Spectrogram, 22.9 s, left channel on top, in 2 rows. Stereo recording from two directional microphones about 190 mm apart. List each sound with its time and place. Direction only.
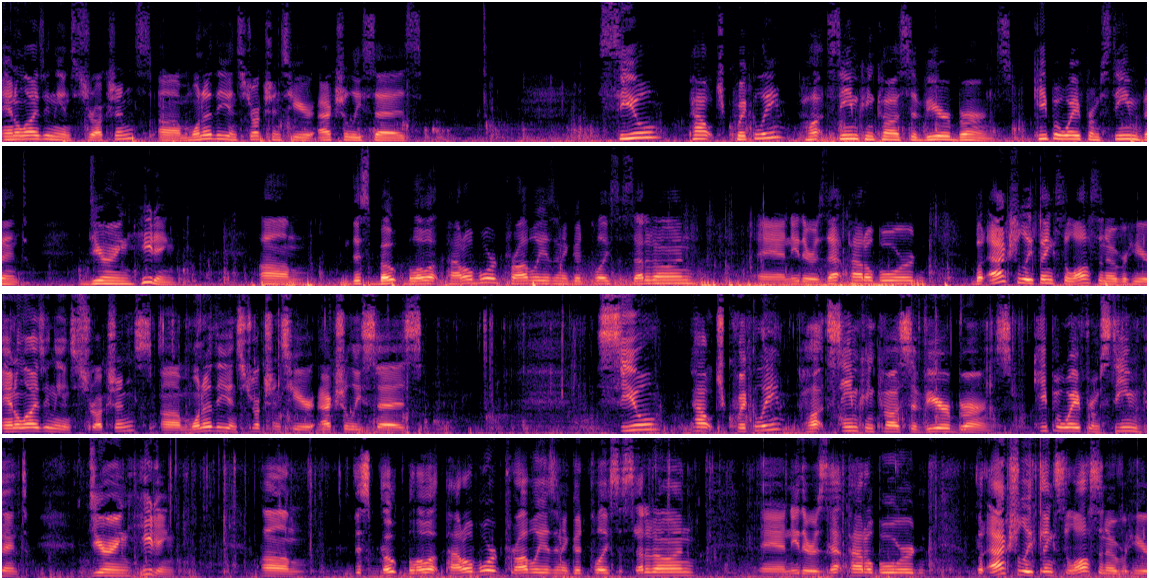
0.0 s speech: 10° right (ahead or behind)
6.0 s speech: 15° right (ahead or behind)
14.8 s speech: 10° left (ahead or behind)
15.2 s speech: 10° right (ahead or behind)
20.2 s speech: 30° right (ahead or behind)
21.3 s speech: 15° right (ahead or behind)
